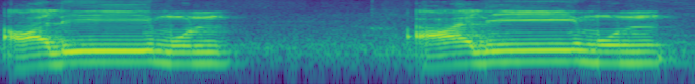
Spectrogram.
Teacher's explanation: এই যে এখানে মাদের হরফ আছে, জেরের পর জজমলা ইয়া, এক আলিফ টান, মিম দুই পাশ মুন, এটা তানবিন। তানবিনের পর কি আসছে? হা, হা হচ্ছে ইজহার হরফ। তাহলে কি হবে? গুণনা ছাড়া স্পষ্ট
